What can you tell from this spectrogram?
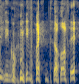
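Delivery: Fermanagh border accent, laughing through Dotty. Shown as a demonstration. Mimicking border folk to his co-host, laughing Fermanagh border accent. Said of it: "They're very raw".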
